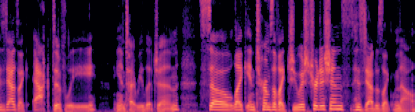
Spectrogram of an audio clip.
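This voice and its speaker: A woman's fairly low, vocal-fry-tinged voice with an American accent, at a moderate pace on a very clean recording with a silent background. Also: ordinary pitch variation. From US Midwest, Ohio near Cleveland. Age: 30s. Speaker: TV comedy writer and producer. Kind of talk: casual interview. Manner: animated.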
